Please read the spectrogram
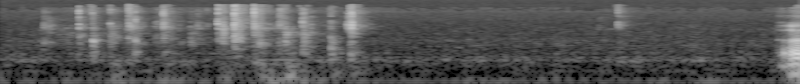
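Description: Computer keyboard being typed on: a quick run of key clicks over the first couple of seconds, then a pause.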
